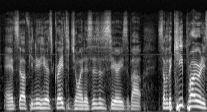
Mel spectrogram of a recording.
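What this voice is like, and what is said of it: Worn-out, strained voice. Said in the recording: “this is not always what I sound like. ... My voice is a little bit worse for wear at the moment. You can tell that because I'm talking.”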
